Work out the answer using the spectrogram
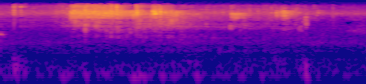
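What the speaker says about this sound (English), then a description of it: "you want just a little bit of water in the bottom of the pan" Water pours into a cooking pan in a steady splashing stream, rising and falling in force for a couple of seconds, fairly quiet and close.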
